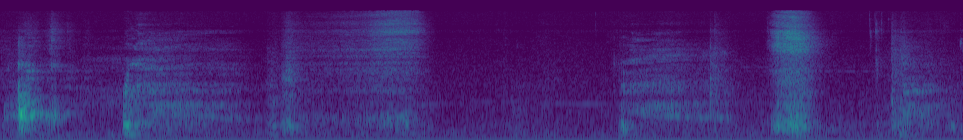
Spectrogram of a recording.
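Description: A woman's breathy puffs and exhales through pursed lips, with mouth sounds, coming in several short bursts.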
